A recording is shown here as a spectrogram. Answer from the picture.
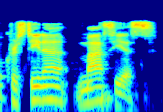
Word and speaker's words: Kristina Macias: breath work and meditation welcome to the show Christina matheus they pronounced it right thank you for having me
